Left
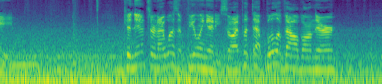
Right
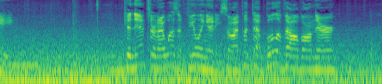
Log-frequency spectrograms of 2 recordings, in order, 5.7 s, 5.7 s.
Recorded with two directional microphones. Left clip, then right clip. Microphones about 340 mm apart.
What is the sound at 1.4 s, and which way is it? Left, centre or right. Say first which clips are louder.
Speech: even; centre.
